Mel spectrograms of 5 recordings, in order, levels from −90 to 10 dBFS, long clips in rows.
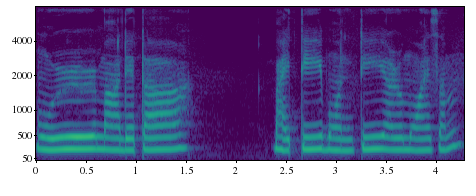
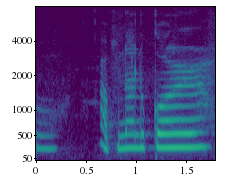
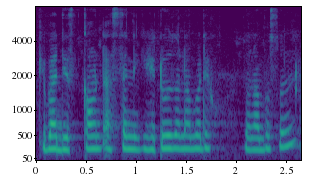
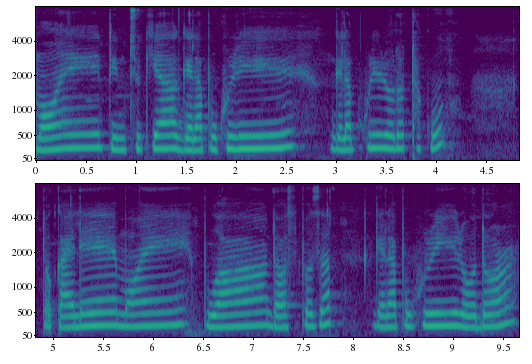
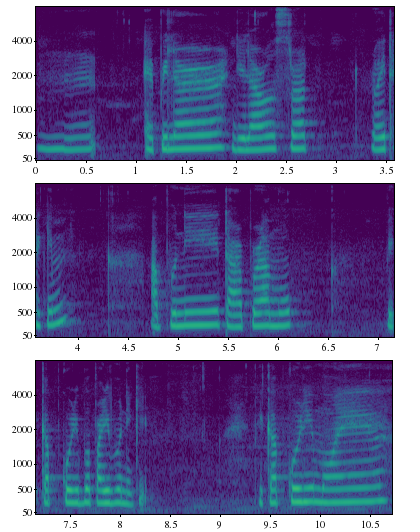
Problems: constant background noise, background conversations at intervals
